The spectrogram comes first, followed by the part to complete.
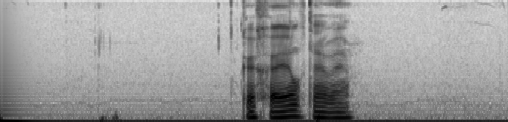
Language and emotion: Russian, neutral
